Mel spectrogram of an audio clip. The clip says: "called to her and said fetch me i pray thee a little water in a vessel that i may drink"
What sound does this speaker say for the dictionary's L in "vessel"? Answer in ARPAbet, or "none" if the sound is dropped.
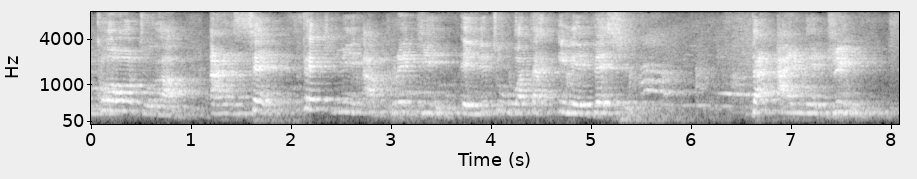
N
